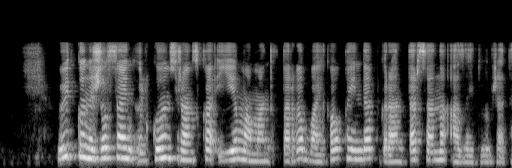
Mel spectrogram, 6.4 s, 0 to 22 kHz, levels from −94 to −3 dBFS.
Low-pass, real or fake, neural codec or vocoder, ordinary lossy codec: none; real; none; none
